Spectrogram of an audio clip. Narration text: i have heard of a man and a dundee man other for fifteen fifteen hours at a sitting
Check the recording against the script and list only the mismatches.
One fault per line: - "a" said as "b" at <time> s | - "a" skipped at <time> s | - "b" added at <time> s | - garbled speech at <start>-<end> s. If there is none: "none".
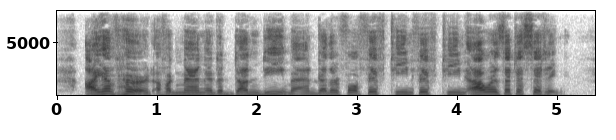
none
